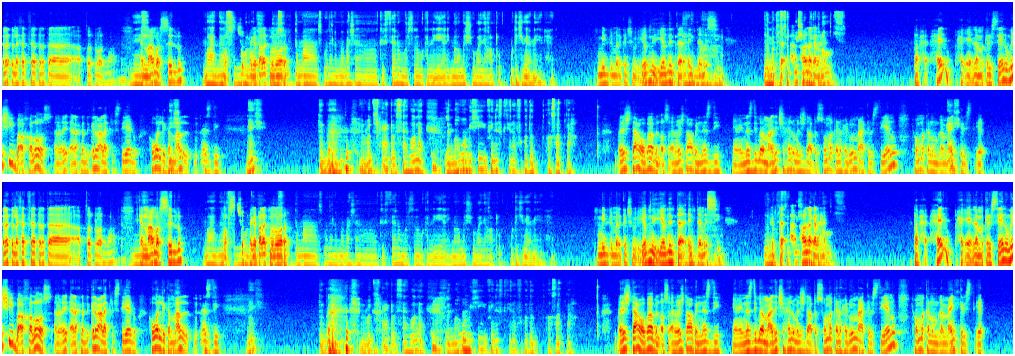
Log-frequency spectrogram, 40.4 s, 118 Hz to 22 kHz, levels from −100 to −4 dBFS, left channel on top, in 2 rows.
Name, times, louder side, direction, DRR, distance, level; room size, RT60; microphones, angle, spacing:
voice 1, 0.0-3.6 4.4-4.5 4.9-5.7 11.9-14.3 15.4-16.5 18.2-24.6 26.7-27.3 28.8-29.0 29.4-29.6 32.2-39.8, right 5 dB, 50° right, 0.3 m, -25 dB
voice 2, 2.3-2.9 4.0-11.1 13.3-14.4 15.2-16.6 23.4-23.8 25.1-25.5 26.5-31.7 39.1-39.4, left 5 dB, 85° left, 0.4 m, -34 dB
4.5 x 2.0 x 2.7 m
head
